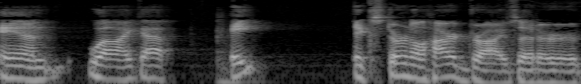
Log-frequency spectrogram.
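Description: A man talks at a fairly slow pace in an American accent, his pitch medium with ordinary variation. His tone is bright and sharp. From Michigan, US Midwest (Detroit). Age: 60s. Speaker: nature and wildlife photographer. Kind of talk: casual interview chat.

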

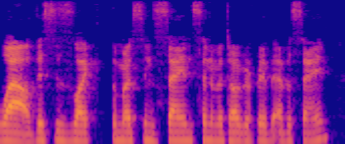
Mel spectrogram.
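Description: A man speaks with an Australian accent at a fairly quick pace. His pitch is fairly high. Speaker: travel content creator. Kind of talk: casual chat. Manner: animated.

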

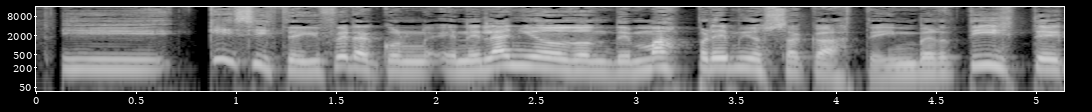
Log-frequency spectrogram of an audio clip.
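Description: A man speaks in a Rioplatense accent at a high pitch. His intonation is lively and his pace fairly slow. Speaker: podcast host. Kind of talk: interview.

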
